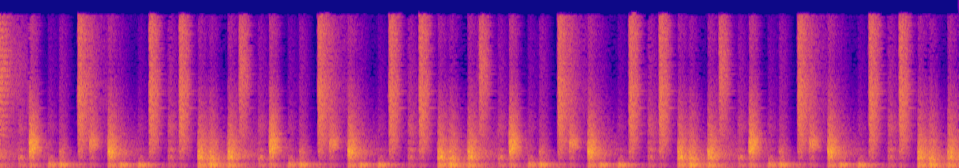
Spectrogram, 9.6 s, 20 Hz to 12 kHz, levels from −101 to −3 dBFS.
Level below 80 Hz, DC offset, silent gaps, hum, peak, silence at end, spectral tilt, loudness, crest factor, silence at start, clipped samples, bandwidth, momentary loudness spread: -54 dBFS; under 0.1%; none; none; -10 dBFS; 0 s; -2 dB/octave; -27 LUFS; 20 dB; 0 s; under 0.1%; 11.5 kHz; 4 LU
